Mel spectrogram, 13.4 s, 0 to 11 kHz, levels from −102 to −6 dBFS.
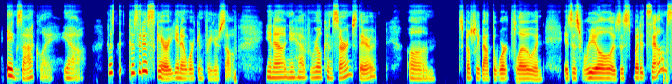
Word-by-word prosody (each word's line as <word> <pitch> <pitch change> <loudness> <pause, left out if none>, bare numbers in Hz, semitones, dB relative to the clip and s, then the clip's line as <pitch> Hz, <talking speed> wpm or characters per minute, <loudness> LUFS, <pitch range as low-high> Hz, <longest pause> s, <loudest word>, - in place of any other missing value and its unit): Exactly, 185 -4 +1 0.2
yeah. - - -6 0.5
'Cause 330 +1 0 0.3
'cause 325 +3 -1
it 380 - +3
is 390 -2 +6
scary, 145 -8 +2
you 170 +2 -2
know, 155 -1 +1
working 155 0 -7
for - - -10
yourself, 135 +1 0 0.6
you 190 -2 -2
know, 180 +1 +3
and 180 - -6
you 185 - -3
have 185 0 -6
real 185 +1 -2
concerns 190 +9 +1
there, 110 -8 0 0.7
um, 145 - -4 0.5
especially 165 -1 +1
about 145 -1 0
the 145 - -4
work 150 +2 0
flow 150 -1 +1
and 130 +2 -4 0.4
is 150 - -1
this 160 -2 +5
real, 160 +1 +4
is 140 -3 -1
this 155 +1 +1
but 170 - 0
it 170 - -5
sounds 190 - +1
160 Hz, 155 wpm, -23 LUFS, 150-180 Hz, 0.7 s, is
